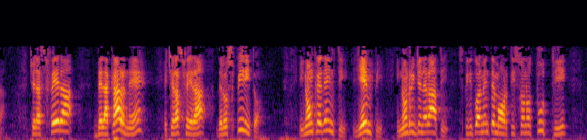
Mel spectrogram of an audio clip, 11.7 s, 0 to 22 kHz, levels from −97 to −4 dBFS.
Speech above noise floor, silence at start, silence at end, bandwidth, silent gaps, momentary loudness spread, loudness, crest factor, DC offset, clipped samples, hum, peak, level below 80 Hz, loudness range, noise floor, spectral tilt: 37 dB; 0 s; 0.45 s; 5.8 kHz; none; 19 LU; -21 LUFS; 22 dB; under 0.1%; under 0.1%; none; 0 dBFS; -48 dBFS; 5 LU; -58 dBFS; -8 dB/octave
